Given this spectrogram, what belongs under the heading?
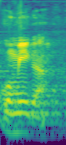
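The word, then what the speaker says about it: ohm: ठीक है, इस सिंबल का नाम क्या है, ओमेगा। ठीक है, लेकिन हम लोग लिखेंगे क्या, ये सिंबल लिखेंगे और प्रोनाउंसिएट इसको क्या करेंगे हम लोग, ओम प्रोनाउंसिएट करेंगे।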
